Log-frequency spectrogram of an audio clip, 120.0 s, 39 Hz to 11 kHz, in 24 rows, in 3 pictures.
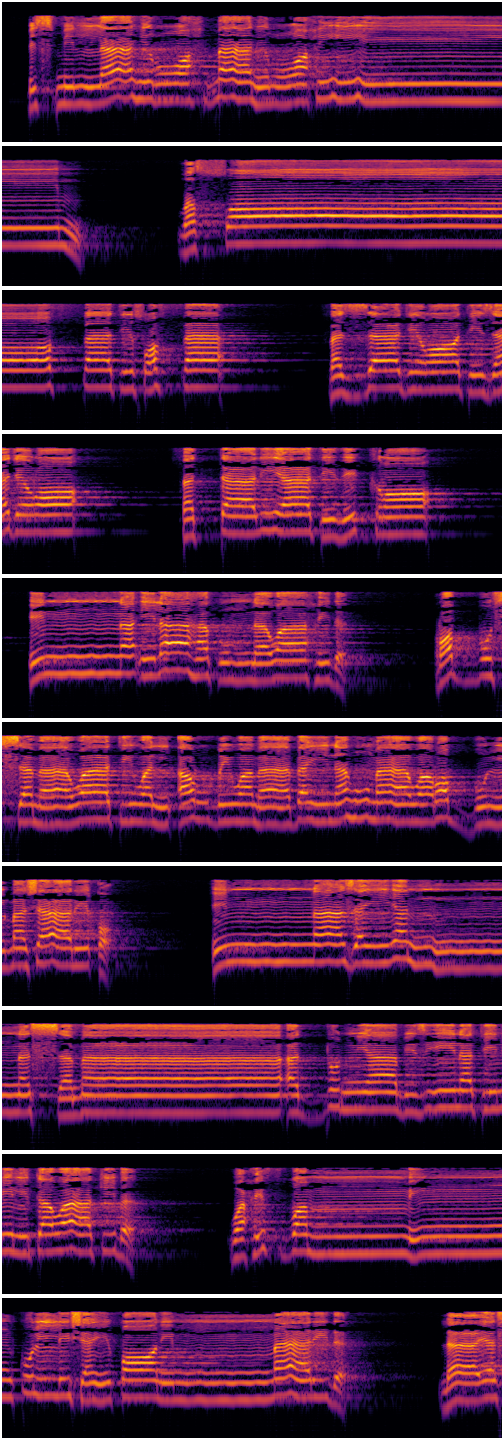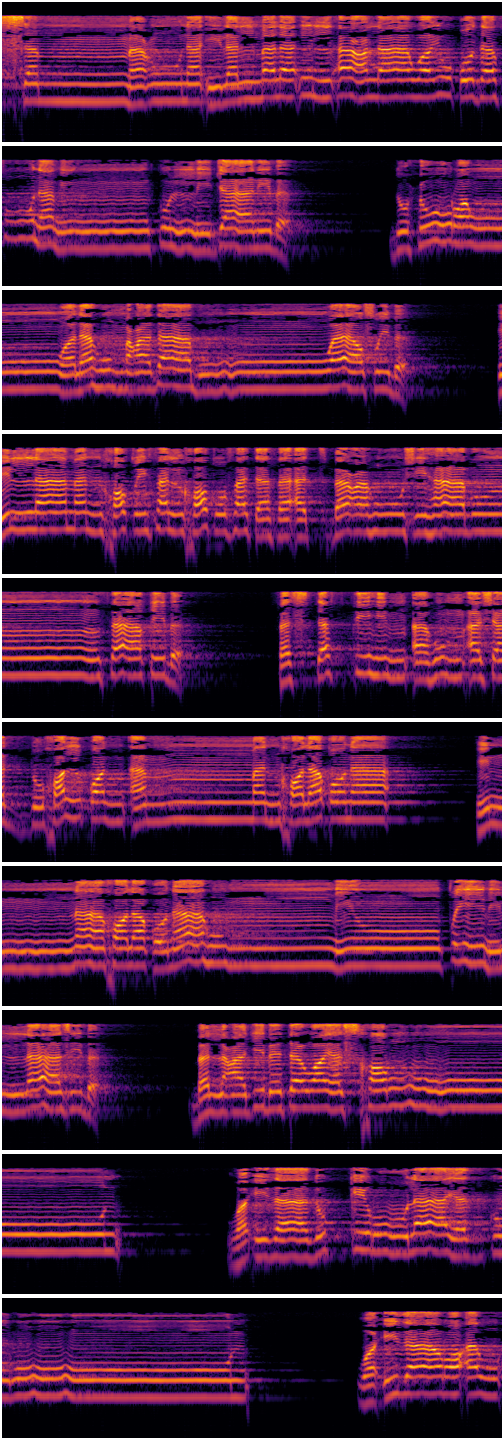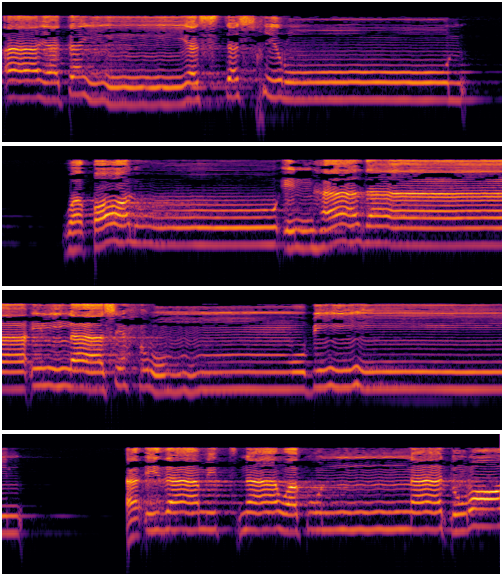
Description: تحميل : 37. سورة الصافات / القارئ محمد أيوب / القرآن الكريم / موقع يا حسين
